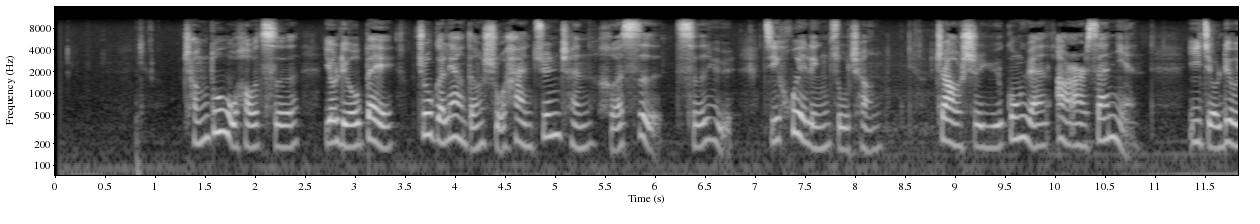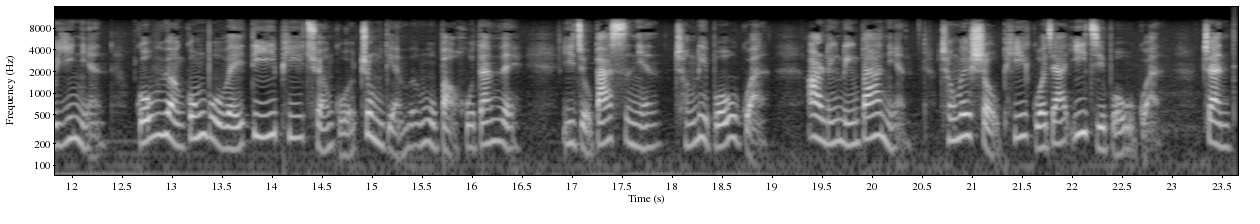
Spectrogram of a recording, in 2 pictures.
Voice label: 中英双语; 中英双语武侯祠

